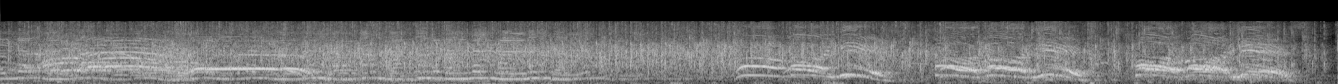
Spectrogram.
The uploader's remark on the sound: LIVE with The Monsters of Podcasting in New York & Philadelphia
